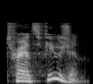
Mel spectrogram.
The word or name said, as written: transfusion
